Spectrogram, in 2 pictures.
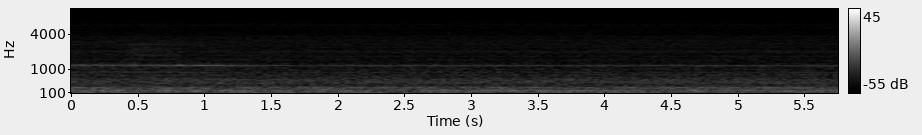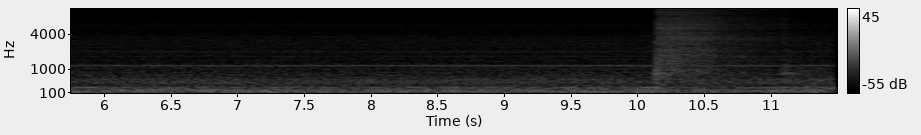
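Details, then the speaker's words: MAN TGA/TGM/TGS/TGX truck idling during a service-due reset with Texa IDC5 diagnostics: a steady low idle, then a short, sharp air hiss, the pneumatic valve puff confirming the reset, normal. "aude la camion confirmarea prin acel pufăit de supape."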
